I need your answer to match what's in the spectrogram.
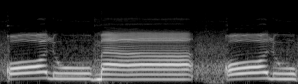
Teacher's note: قاف کو پر پڑھیں گے، 1 الف کے برابر لمبا کریں گے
